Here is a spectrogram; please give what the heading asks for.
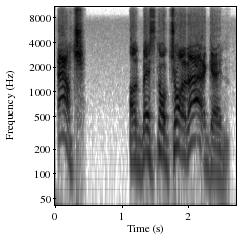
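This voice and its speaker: A man voicing a cocky, eccentric weasel adventurer for an animated game, with a theatrical, jaunty delivery. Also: fairly high pitch, unhurried, vocal fry, background noise, heavily acted. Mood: cocky, wry.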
